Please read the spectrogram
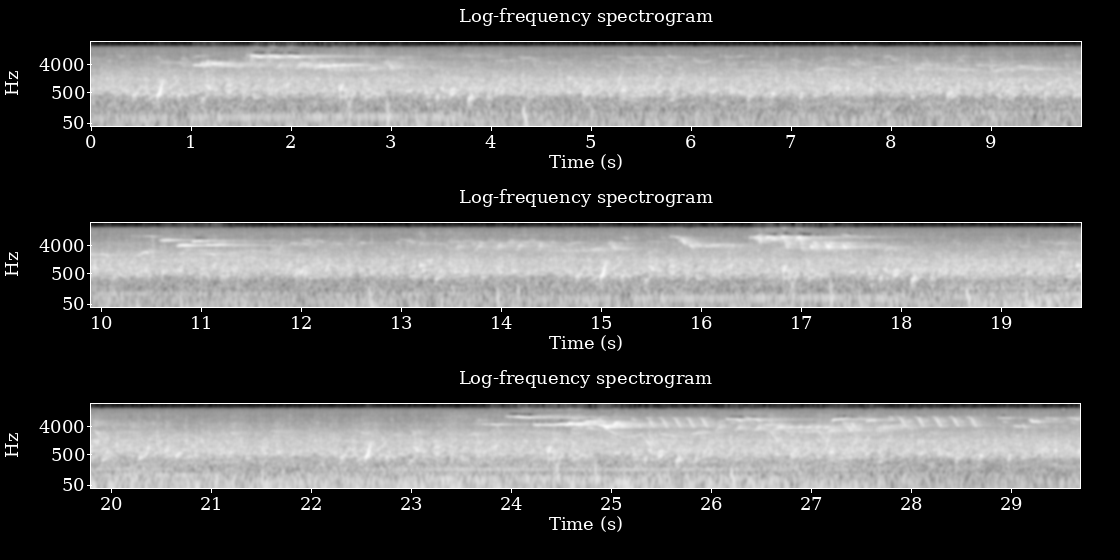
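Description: Birds chirping over the steady hiss of running water: four short bursts of high chirps, the last a longer rapid trill near the end.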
